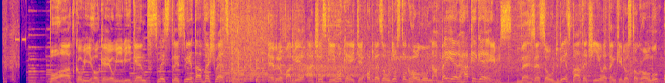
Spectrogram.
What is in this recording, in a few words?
promo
